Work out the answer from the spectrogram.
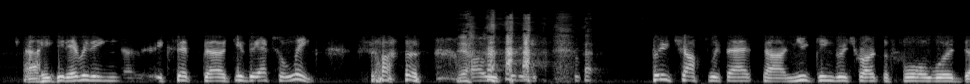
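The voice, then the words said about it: Slight Australian accent. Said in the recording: “was born and raised in Australia. You might hear that slight accent.”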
